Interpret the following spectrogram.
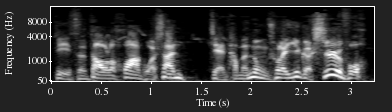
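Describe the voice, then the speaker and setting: An earnest, loyal monk disciple. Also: male voice, medium pitch, very animated, brisk, sharp tone, husky, full character voice. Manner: earnest, reporting eagerly. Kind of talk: TV drama acting.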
